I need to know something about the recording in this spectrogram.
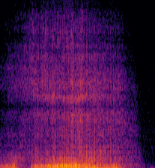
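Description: A person snoring: one long snore that builds about half a second in and fades out after about a second.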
